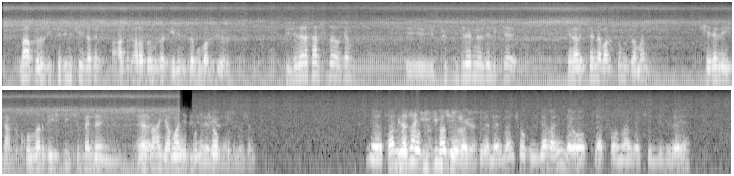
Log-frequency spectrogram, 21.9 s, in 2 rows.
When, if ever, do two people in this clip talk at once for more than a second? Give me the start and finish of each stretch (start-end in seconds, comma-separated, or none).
13.0-14.6, 16.8-18.0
